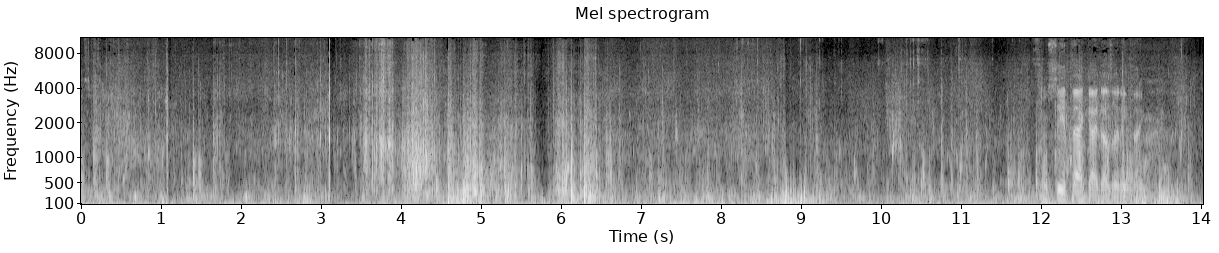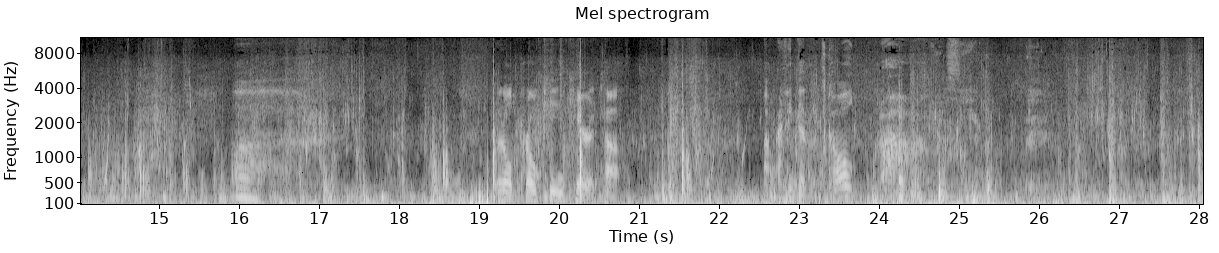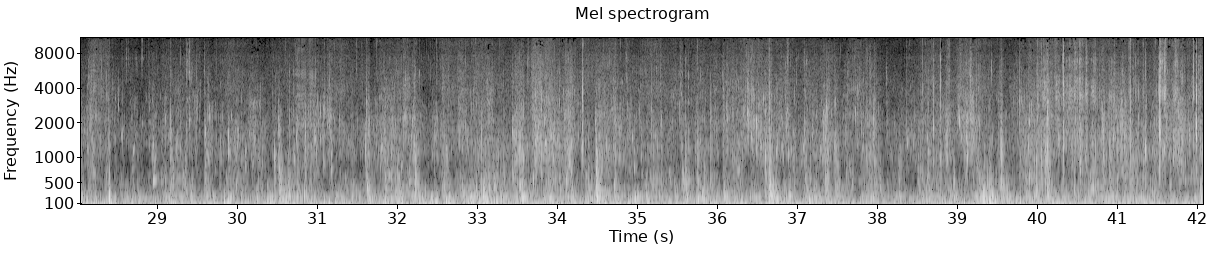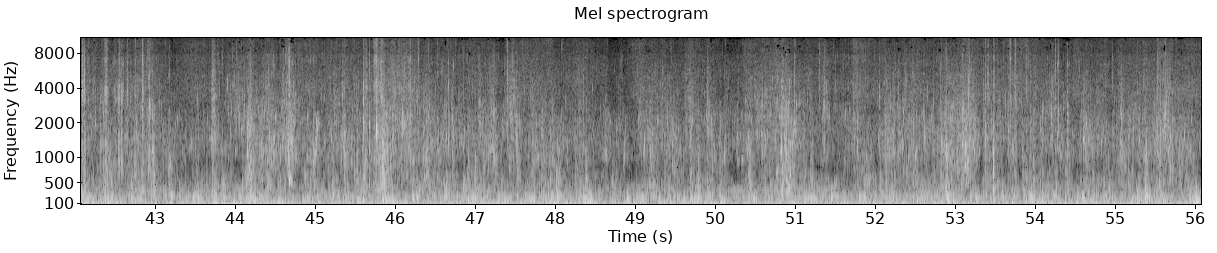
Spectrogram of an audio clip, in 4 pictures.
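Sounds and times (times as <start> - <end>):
low rumble: 0.0 - 30.8
water lapping against kayak hull: 0.0 - 56.0
wind buffeting microphone: 0.0 - 56.0.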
